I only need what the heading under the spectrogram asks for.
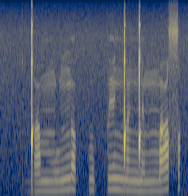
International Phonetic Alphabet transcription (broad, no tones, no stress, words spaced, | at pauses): ɡ͡ǃɑmːuŋ ɾɔkːupːɪ ŋ͡ǃə̃ŋ͡ǃɪmːʌsˤ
